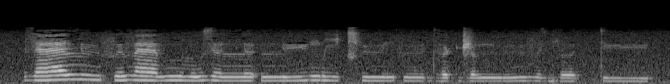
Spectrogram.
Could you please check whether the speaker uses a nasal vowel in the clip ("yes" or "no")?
no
